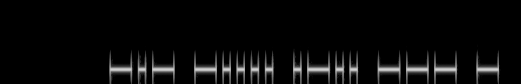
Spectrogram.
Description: Morse code, heard as a keyed tone, about 17 wpm, 700 Hz. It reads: K6LOT
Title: USA Call Signs Repeated 2x 17wpm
